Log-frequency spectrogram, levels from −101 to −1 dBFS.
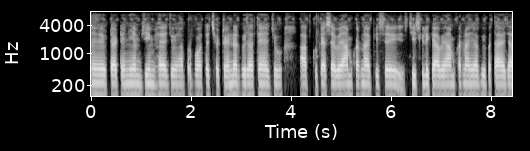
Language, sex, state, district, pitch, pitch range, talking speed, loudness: Hindi, male, Uttar Pradesh, Etah, 115 Hz, 110-115 Hz, 225 wpm, -18 LUFS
